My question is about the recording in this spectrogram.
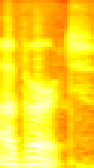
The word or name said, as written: AVERT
